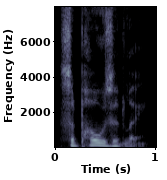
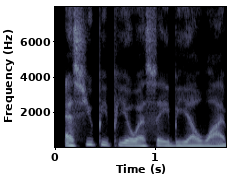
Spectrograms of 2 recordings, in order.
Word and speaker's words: supposedly: The word is supposedly. Pause, let that sink in. Now most people say supposedly. Supposably, but look at the spelling.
